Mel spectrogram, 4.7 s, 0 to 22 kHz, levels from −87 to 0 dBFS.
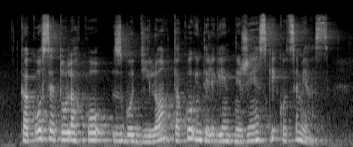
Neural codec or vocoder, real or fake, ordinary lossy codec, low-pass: none; real; none; 14.4 kHz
